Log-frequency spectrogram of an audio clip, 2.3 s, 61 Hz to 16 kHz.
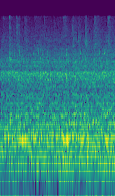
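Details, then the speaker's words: New-old-stock Gentleman Janitor GJ-51 coal stoker, never fed coal, running with mouse-nest debris being spit out around the blower; steady, even mechanical whir with light regular drive ticking, no grinding or knocking, quieter than an EFM stoker: normal running. "A lot quieter than the EFM. You can hear some mouse nest stuff getting spit out of it around the blower."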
